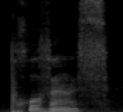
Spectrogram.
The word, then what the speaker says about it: province: Attention, il faut bien prononcer province et ne pas confondre avec la Provence.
